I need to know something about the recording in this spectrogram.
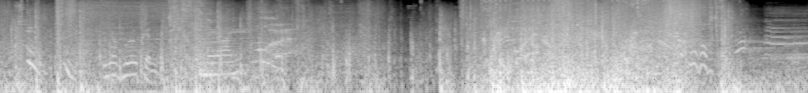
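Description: Energy weapons crackle and blast in rapid bursts.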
